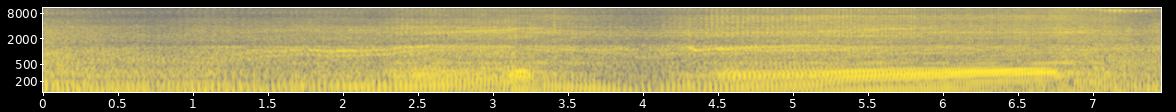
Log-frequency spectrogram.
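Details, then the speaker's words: Kawasaki Boxer 150 on a road test after conversion to a 4-pin CDI, replacing the failed original: single-cylinder engine pulls cleanly, pitch rising smoothly through each gear, no misses or popping; running normally. "One kick lang siya no? Para din siyang stock mga boss. Stock din yung anar niya."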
